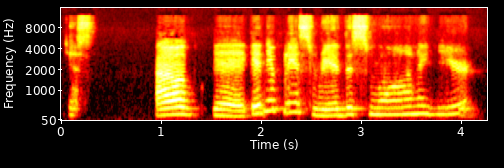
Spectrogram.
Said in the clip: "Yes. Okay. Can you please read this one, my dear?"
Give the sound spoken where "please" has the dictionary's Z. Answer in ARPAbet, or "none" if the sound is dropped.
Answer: S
